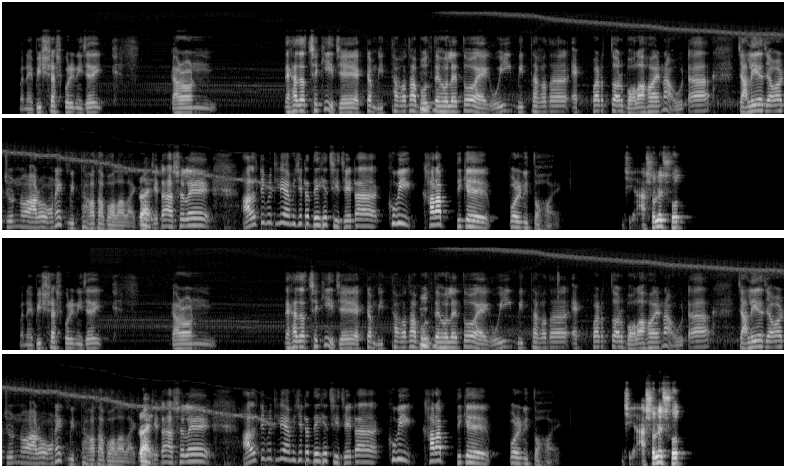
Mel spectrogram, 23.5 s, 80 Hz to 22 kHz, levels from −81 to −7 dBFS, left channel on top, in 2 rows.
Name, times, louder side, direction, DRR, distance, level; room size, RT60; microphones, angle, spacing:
voice 1, 0.3-2.0 2.5-3.2 4.2-13.7 14.0-18.3 18.6-19.0 19.3-20.1, left 3 dB, 15° left, 0.4 m, -32 dB
sound 1, 1.3-15.8, right 2 dB, 40° right, 2.5 m, -49 dB
voice 2, 21.1-22.0, right 6 dB, 65° right, 0.4 m, -24 dB
5.9 x 4.7 x 5.8 m
head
